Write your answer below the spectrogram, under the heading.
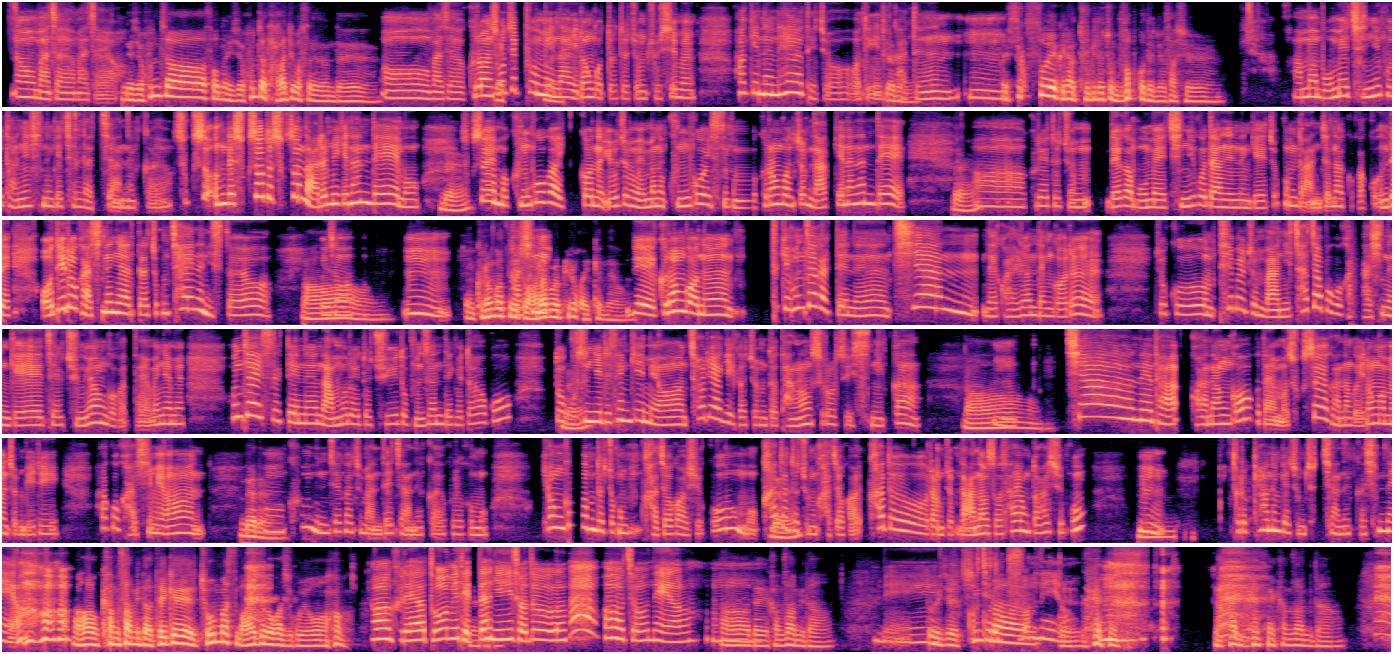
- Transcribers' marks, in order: other background noise; laugh; laugh; laughing while speaking: "네. 아 네. 네"; laugh
- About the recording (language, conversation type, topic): Korean, unstructured, 친구와 여행을 갈 때 의견 충돌이 생기면 어떻게 해결하시나요?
